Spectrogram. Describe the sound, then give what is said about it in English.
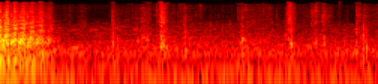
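A horse, freed of its saddle and bags, trots away into the wild: a short breathy burst at the start followed by a handful of soft, evenly spaced hoof clops on the ground, fairly faint, with no voices. “The horse heads back into the wild, as if to immediately shed its former owner's hold over it.”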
